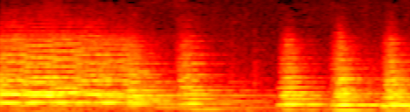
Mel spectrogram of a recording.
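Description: Opera orchestra's strings playing an instrumental passage: a held chord that fades away after about a second, then short, separate chords from about three seconds in.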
